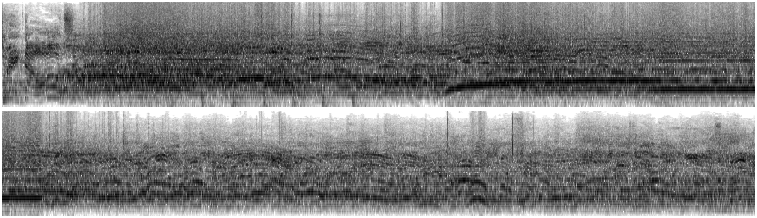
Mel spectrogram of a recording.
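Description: A crowd of young men shouts and cheers loudly.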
